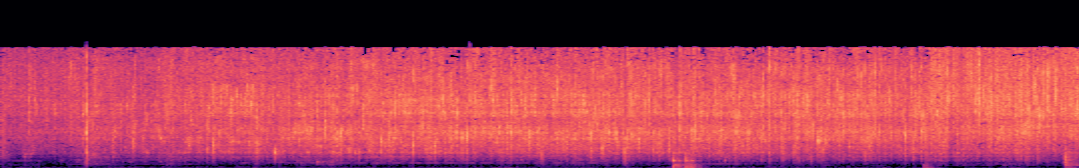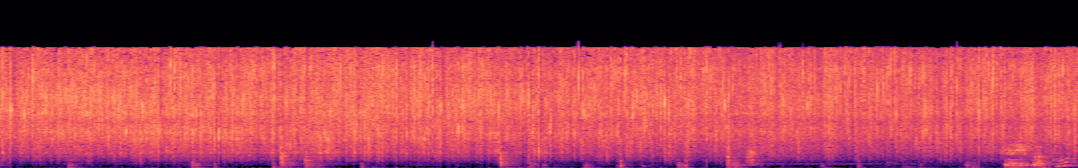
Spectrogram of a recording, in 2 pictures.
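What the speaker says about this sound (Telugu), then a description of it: "ఆయిల్ వేడయ్యాక మనం ఇప్పుడు కరివేపాకుని వేయించేసుకుందాం." Curry leaves frying in a spoonful of hot oil in a pan: steady, loud crackling sizzle throughout, with scattered pops and occasional stirring scrapes.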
